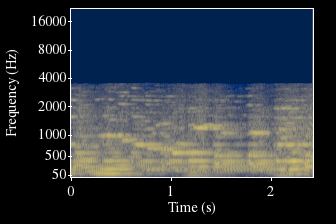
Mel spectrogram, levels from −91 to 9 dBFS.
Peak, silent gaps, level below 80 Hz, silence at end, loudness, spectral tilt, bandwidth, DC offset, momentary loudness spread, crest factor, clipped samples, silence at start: -2 dBFS; none; -42 dBFS; 0 s; -16 LUFS; -7.5 dB/octave; 3.7 kHz; under 0.1%; 4 LU; 12 dB; under 0.1%; 0 s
